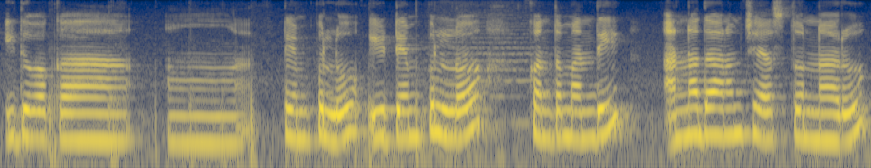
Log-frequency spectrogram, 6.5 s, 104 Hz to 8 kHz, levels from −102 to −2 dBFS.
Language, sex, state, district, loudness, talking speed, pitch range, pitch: Telugu, female, Andhra Pradesh, Manyam, -16 LUFS, 80 wpm, 215-240 Hz, 225 Hz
